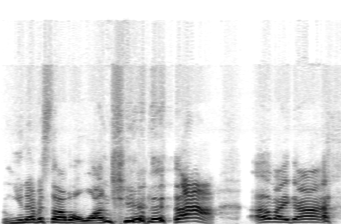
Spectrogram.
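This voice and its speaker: A woman's voice: high voice, expressive, measured pace, no echo, clean studio sound. A woman hosting a live stream, trading blunt, profane gossip and greeting her viewers, a little stuffy-nosed. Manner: greets and thanks viewers mid-talk. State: stuffy nose. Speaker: livestream host.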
